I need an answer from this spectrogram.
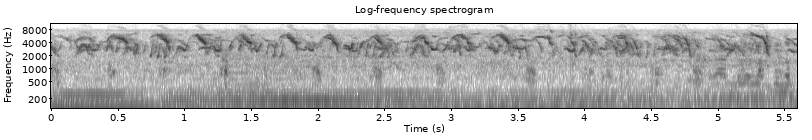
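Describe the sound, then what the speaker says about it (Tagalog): A group of ten turkey chicks peeps continuously, their shrill, rapid cheeps repeating in a lively rhythm close by, with a faint low hum underneath. "Bali 10 piraso po itong pabo ko na sisiw."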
